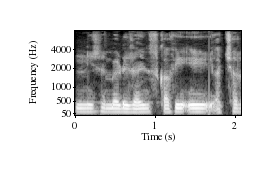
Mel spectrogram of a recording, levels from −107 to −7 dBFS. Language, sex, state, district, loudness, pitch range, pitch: Hindi, male, Uttar Pradesh, Muzaffarnagar, -13 LUFS, 120-125 Hz, 125 Hz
